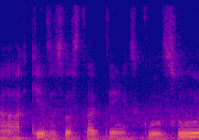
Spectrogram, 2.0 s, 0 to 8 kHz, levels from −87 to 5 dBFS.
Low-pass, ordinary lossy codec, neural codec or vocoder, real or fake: none; none; none; real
